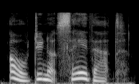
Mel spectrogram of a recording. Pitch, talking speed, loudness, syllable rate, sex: 215 Hz, 215 wpm, -14 LUFS, 4.4 syllables/s, female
